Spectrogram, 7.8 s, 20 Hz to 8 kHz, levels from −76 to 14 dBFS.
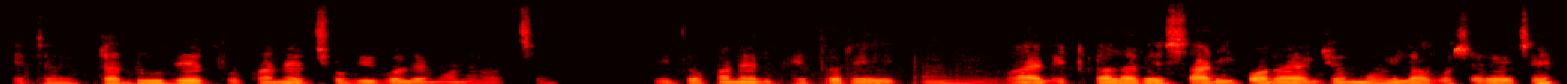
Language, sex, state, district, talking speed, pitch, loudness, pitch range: Bengali, male, West Bengal, Jhargram, 155 wpm, 130 Hz, -28 LUFS, 125-135 Hz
